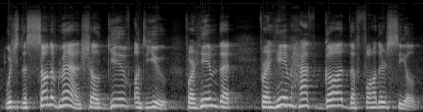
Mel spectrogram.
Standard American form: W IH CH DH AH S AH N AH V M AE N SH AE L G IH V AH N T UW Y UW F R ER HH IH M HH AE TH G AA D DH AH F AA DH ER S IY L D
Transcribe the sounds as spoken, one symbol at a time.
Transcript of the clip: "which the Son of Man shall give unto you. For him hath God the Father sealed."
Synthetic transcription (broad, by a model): W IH CH DH AH S AH N AH V M AE N SH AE L G IH V AH N T UW Y UW F R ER HH IH M HH AE TH G AA D DH AH F AA DH ER S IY L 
